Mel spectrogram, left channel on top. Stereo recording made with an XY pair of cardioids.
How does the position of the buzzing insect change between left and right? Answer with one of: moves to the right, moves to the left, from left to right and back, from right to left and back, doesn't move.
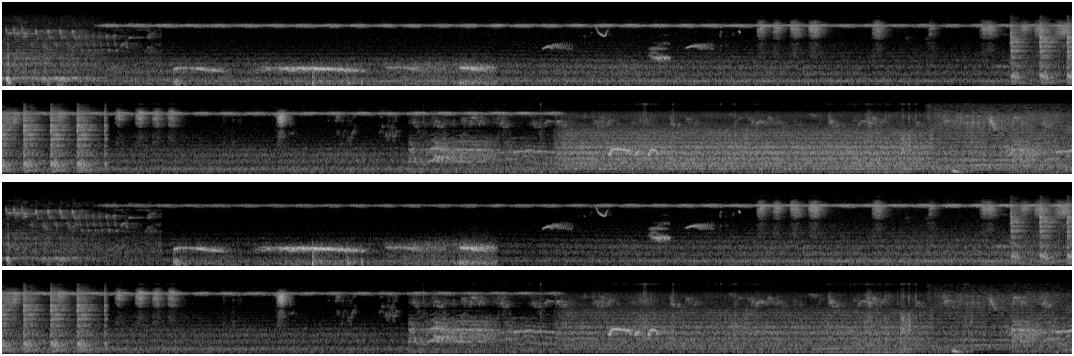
from left to right and back.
